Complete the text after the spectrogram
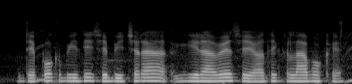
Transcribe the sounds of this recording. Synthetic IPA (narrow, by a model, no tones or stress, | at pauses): d̪eːpokbid̪ʱit͡ʃebit͡ʃɾaɡɪɾaːwet͡ʃeəd̪ʱɪklaːboːkʰe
